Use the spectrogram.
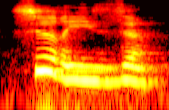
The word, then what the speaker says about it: cerise: le S هنا نطق Z. لماذا؟ لأنه entre deux voyelles. d'accord؟ بين حرفين متحركين. cerise.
